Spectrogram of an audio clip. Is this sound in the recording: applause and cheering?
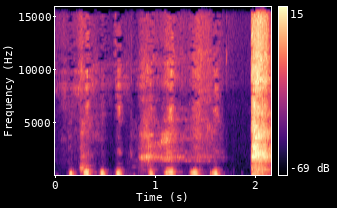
no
